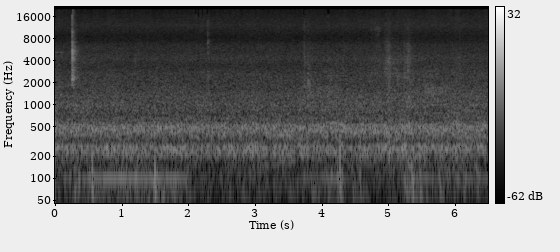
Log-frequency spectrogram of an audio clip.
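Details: Many honey bees hum loudly and unbrokenly as their hive is taken out, a steady buzzing mass with one sharp tap near the start and faint rustles later.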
